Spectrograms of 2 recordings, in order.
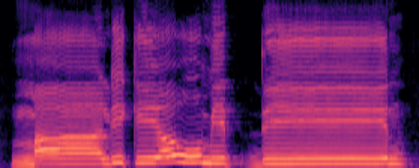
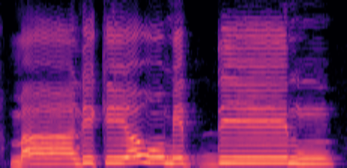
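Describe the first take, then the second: No difference in how they are said.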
